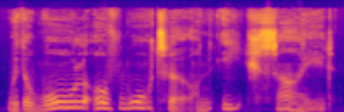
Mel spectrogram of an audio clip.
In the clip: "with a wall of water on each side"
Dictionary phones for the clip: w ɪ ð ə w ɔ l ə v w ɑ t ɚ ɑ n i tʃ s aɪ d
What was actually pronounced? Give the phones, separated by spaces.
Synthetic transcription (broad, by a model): w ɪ ð ə w ɔ l ə v w ɑ t ɚ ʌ n i tʃ s aɪ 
